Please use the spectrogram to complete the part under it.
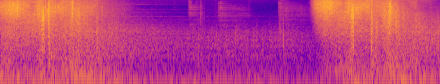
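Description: A Confringo blasting spell in Hogwarts Legacy goes off as a loud, rumbling explosion, followed by a roaring, crackling burst that fades and then swells again into a second heavy blast.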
